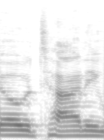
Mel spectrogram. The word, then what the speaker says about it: Ohtani: Yes, this is Shohei Ohtani a week. Ohtani, I added some syllables in there. This is Shohei Ohtani week on Locked On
